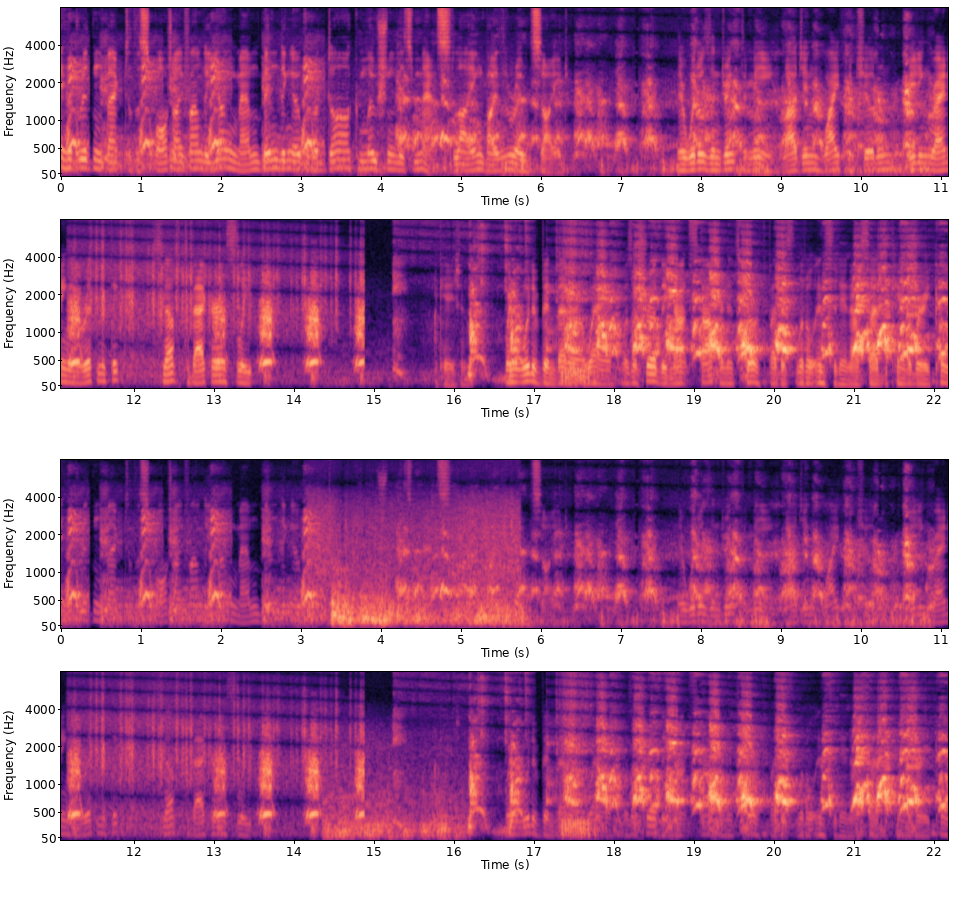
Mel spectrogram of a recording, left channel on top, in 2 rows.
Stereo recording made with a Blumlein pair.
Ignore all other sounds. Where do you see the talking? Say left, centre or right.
left.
